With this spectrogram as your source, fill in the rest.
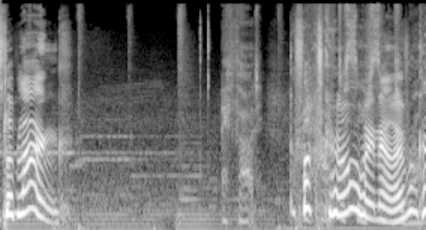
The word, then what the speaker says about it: Leblanc: It's not Leblond. It's Leblanc.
